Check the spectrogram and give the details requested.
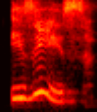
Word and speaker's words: Isis: is sacred name isis spelled like isis pronounced ez's eziz it's it's very profound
